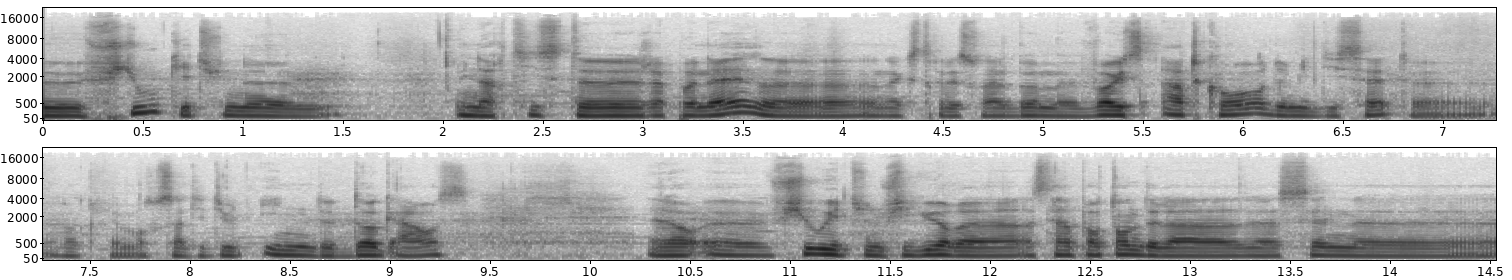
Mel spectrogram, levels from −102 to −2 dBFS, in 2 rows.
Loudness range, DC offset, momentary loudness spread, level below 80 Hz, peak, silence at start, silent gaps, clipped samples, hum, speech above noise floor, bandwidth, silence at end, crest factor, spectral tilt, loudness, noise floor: 5 LU; under 0.1%; 15 LU; -58 dBFS; -6 dBFS; 0 s; none; under 0.1%; none; 20 dB; 15.5 kHz; 0 s; 18 dB; -6.5 dB/octave; -26 LUFS; -46 dBFS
